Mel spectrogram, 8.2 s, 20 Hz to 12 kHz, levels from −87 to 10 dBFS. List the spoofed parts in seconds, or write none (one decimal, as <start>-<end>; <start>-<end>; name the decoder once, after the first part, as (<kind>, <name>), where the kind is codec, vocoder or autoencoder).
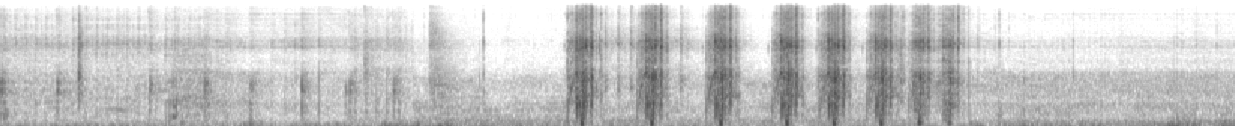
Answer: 1.4-2.3 (codec, SNAC); 6.1-8.2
